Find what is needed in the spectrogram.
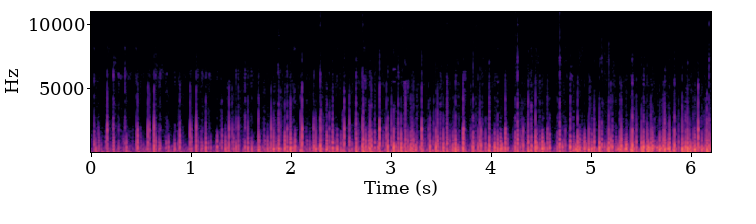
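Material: Wood.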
